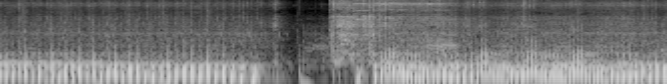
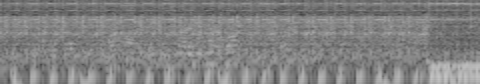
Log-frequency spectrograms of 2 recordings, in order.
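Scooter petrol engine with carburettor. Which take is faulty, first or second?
second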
